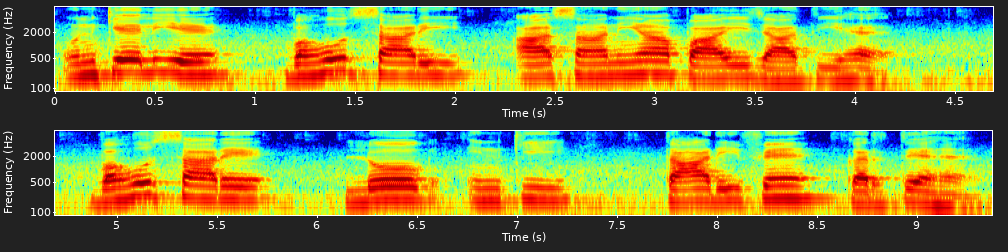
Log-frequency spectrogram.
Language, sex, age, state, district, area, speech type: Urdu, male, 18-30, Bihar, Saharsa, rural, spontaneous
